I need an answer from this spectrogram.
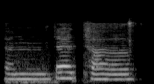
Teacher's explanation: Ta is alpa prana, low pressure. Ha is a mahaprana.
